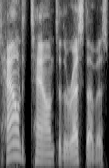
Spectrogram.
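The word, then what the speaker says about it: Houndtahn: I'm staring at the hashtag I'm sure I'm mispronouncing it back yeah t-a-h-n you know there it's it's Hound it's Hound town to the rest of us but when you're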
